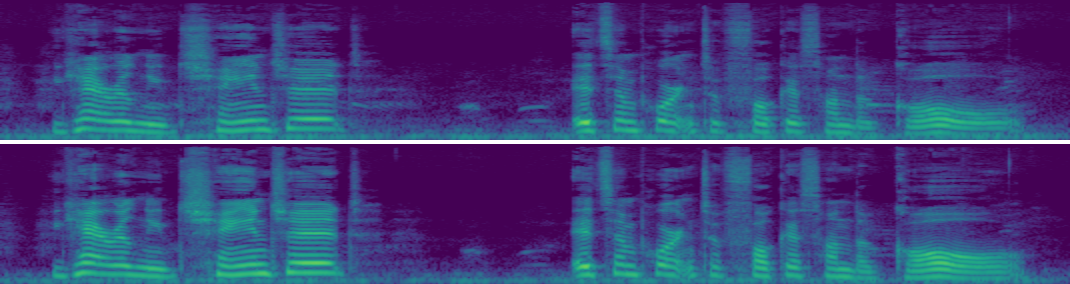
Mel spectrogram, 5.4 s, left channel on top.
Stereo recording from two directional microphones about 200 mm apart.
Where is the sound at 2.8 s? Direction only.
30° right (ahead or behind).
